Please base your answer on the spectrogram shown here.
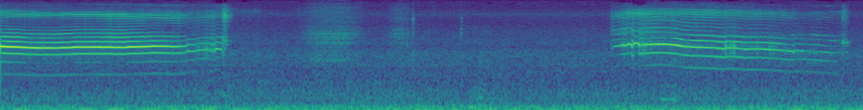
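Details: Pelusita, a pet cat, gives two drawn-out, high harmonic meows, one at the start and a longer one after a short pause, over a steady low indoor hum.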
